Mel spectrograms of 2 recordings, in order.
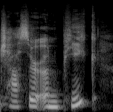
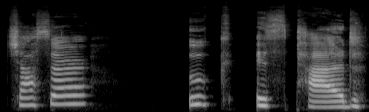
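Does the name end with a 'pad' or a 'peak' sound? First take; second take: peak; pad. First: The name ends with a 'peak' sound. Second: The name ends with a 'pad' sound. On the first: The speaker calls it wrong. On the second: The speaker calls it right.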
